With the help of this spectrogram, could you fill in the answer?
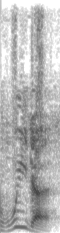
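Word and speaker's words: Ouida: French but English but why did she use the pen name of weda because as a child that was the way she pronounced Louise she was a strange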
